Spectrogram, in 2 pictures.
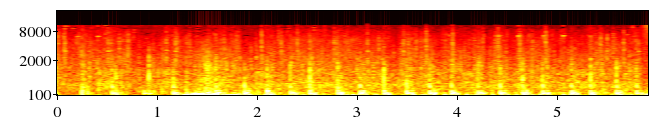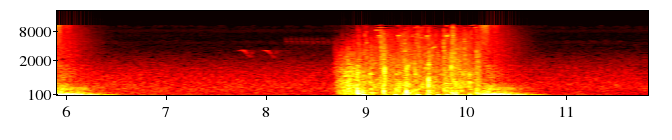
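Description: Boots thud fast across wooden planks.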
